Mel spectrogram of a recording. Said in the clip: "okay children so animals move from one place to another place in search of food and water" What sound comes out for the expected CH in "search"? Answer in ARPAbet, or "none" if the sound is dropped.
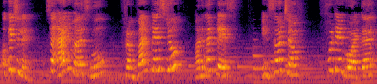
CH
